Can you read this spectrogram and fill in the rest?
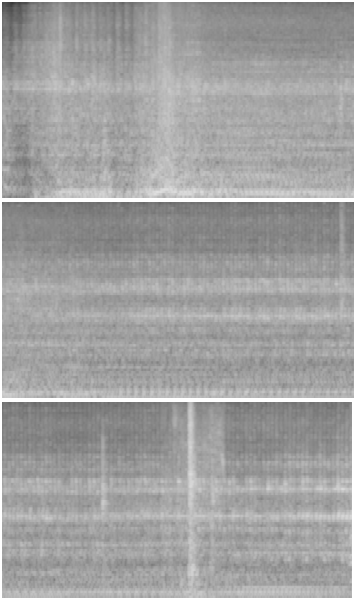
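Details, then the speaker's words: Ford Thunderbird drift car on its first start since last season with a newly fitted belt. Fast idle with a gritty, very loud scraping rub as the aluminium pulley hits the crank pulley, slowly self-clearing. "very, very loud, too. Yeah. It's kind of pissed. Yeah, it's slowly clearing itself. All the aluminum in that pulley."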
